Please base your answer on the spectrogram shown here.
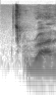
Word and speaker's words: Ran: The Killers love that Ron or ran Ron is the correct pronunciation I believe Kira kersa uh kersa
